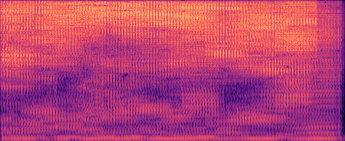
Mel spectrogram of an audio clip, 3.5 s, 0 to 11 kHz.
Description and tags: DIA S15 Warped Bass - B (20)
Cutted parts of an audio experiment using Carbon Electra Saws with some internal pitch envelope going on, going into trash 2, going into eq modulation, going into manipulator (formant & pitch shift, a bit fm modulation on a shifting frequency at times), going into ott
Carbon-Electra, Distortion, EQ-Modulation, FM, Formant-Shift, Freestyle, Frequency-Shift, Manipulator, Pitched, Pitch-Shift, Sound-Design, Trash2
